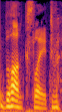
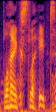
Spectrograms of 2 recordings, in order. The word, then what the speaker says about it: Blanc Slate: I say blanc slate, but I have heard a lot of consumers come up and say, I'll try the blank slate.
